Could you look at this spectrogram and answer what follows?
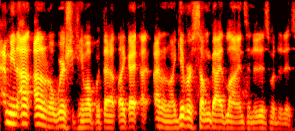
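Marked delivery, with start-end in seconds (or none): none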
